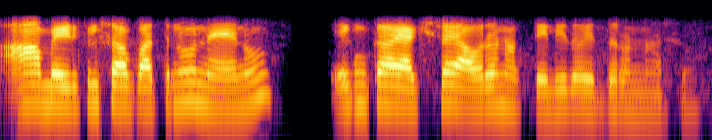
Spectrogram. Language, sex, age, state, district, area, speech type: Telugu, female, 30-45, Andhra Pradesh, Vizianagaram, rural, conversation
